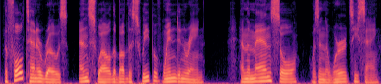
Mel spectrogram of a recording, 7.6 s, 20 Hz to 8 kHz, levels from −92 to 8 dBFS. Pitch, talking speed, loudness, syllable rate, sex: 110 Hz, 180 wpm, -16 LUFS, 4.2 syllables/s, male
